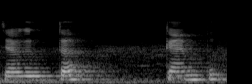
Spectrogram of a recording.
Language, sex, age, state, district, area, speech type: Punjabi, female, 60+, Punjab, Fazilka, rural, read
